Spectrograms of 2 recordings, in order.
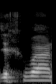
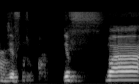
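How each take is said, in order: First: The h and v are said plainly, as written. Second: The h and v merge into an f-like sound. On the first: This is the usual everyday pronunciation. "మీరు జిహ్వా అన్నా కూడా పర్వాలేదు" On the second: This follows a traditional recitation practice. "జిహ్ జిహ్వా అంటున్నాను అనమాట"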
